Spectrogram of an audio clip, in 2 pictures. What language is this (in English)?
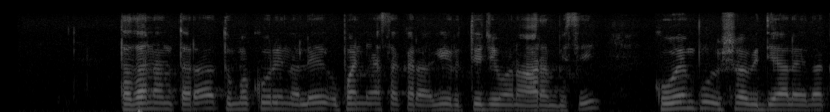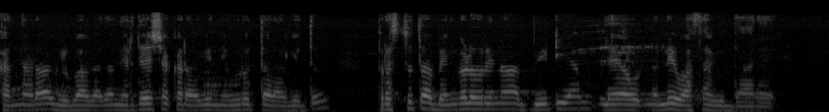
Kannada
